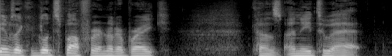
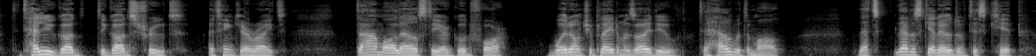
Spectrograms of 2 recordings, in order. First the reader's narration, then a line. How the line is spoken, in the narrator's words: In a sudden change of tone, he added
